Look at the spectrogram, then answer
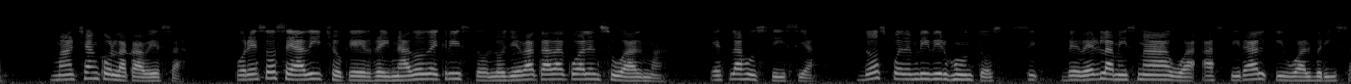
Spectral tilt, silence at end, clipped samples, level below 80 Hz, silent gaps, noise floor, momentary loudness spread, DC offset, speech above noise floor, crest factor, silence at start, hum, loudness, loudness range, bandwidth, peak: -3.5 dB/octave; 0 s; under 0.1%; -64 dBFS; none; -60 dBFS; 12 LU; under 0.1%; 26 dB; 16 dB; 0 s; none; -35 LUFS; 4 LU; 7.4 kHz; -20 dBFS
